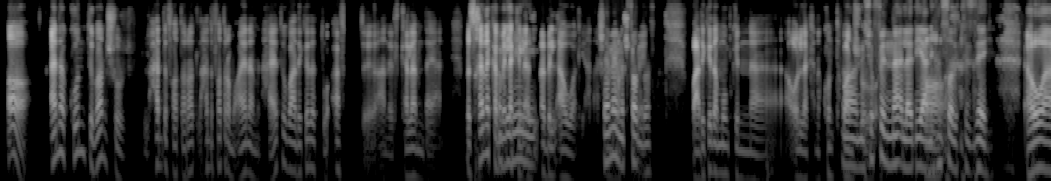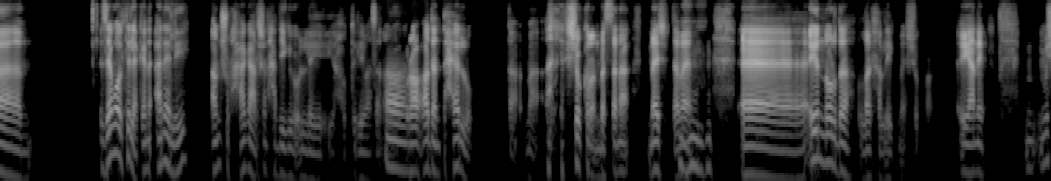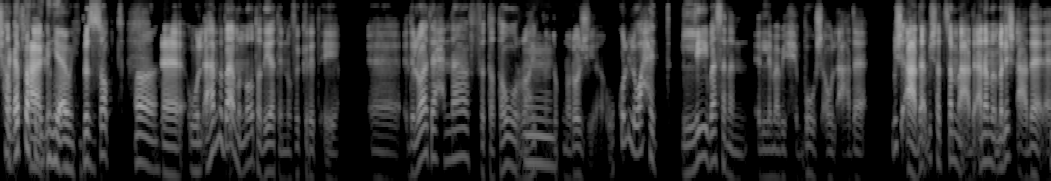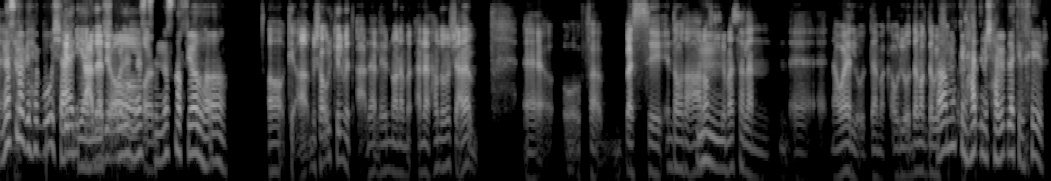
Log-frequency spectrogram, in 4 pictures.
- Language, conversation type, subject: Arabic, podcast, إيه رأيك في إنك تشارك تفاصيل حياتك على السوشيال ميديا؟
- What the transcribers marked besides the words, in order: tapping; laugh; laugh; chuckle; laughing while speaking: "تقليدية"; unintelligible speech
